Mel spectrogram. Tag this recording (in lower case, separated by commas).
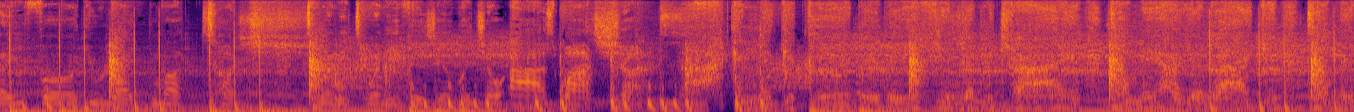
ska, music, pop music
